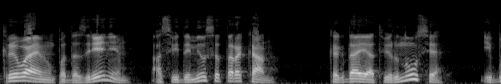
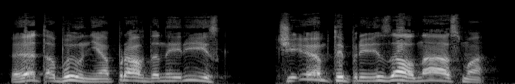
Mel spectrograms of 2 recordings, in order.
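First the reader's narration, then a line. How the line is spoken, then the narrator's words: Grumbling. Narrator (Russian): Нич пробурчал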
